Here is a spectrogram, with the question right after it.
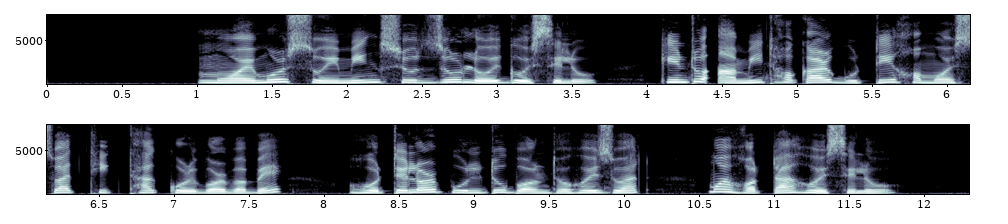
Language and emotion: Assamese, sad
